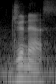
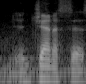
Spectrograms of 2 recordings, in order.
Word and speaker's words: Jeunesse: this is a joke all the time is pronouncing the name of the company everything else Falls in place it's easy janess you know people I've heard people say Genesis or J Jon Jonas it's hard to pronounce it's hard to get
